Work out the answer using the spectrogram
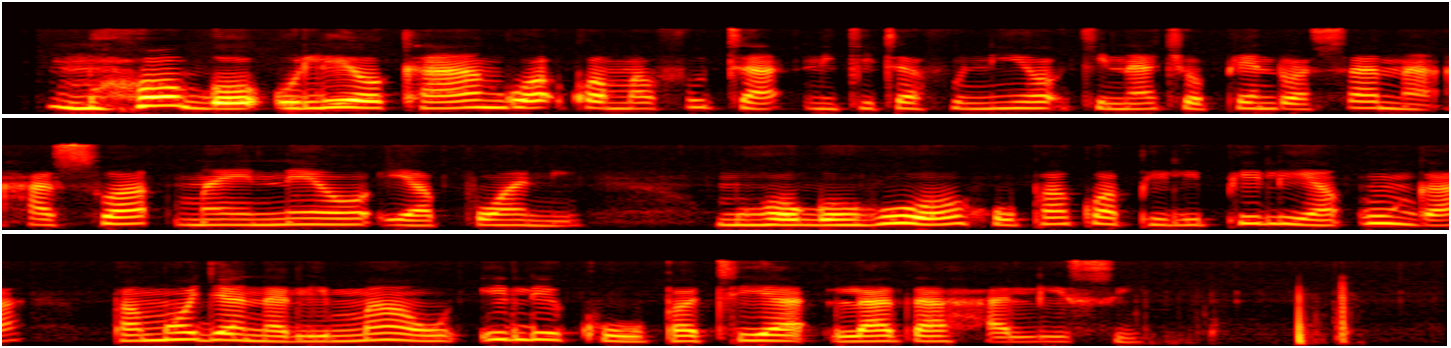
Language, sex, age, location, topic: Swahili, female, 25-35, Mombasa, agriculture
